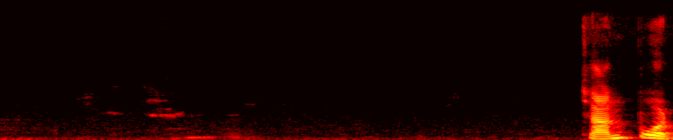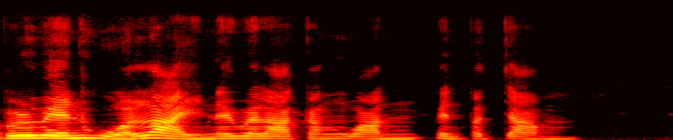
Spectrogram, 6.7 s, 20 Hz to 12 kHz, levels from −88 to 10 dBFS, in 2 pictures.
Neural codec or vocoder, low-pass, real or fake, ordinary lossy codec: none; 10.8 kHz; real; none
